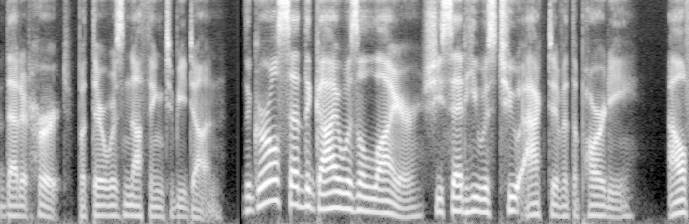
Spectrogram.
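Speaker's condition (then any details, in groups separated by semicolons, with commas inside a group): No condition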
